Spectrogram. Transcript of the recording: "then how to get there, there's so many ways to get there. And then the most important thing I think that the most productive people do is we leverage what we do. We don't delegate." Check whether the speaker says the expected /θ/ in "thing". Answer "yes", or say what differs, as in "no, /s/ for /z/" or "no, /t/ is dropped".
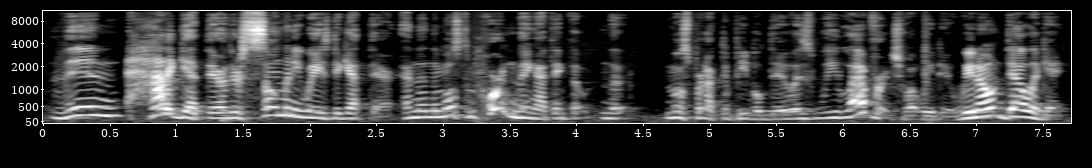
yes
